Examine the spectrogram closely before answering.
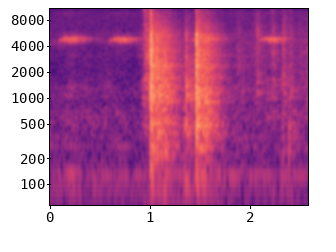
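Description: Wooden boards knock against a workbench.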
